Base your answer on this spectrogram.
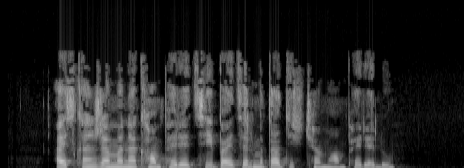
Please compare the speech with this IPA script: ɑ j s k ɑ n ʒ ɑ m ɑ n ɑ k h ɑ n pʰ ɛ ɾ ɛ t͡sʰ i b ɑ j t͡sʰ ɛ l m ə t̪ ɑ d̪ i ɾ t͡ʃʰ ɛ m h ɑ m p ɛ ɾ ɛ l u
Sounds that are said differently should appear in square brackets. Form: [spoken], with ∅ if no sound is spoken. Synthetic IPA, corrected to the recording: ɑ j s [kʰ] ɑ n ʒ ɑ m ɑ n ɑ k h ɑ [m] pʰ ɛ ɾ ɛ t͡sʰ i b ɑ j t͡sʰ ɛ l m ə t̪ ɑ d̪ i ɾ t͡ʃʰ ɛ m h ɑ m [pʰ] ɛ ɾ ɛ l u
